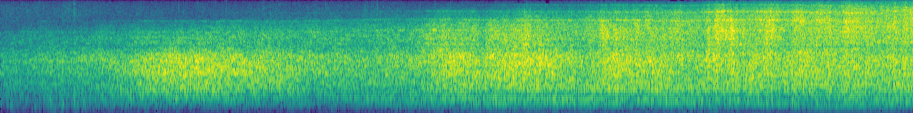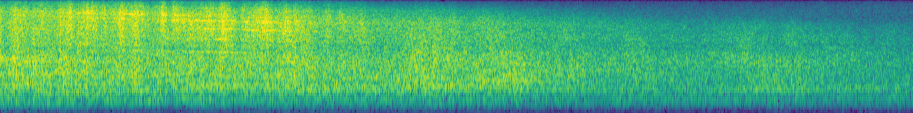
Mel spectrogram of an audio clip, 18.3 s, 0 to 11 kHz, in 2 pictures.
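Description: Ryanair Boeing 737-800 on final approach with gear down, its twin CFM56 turbofans at approach power. The jet noise swells as it comes in, is loudest as it passes overhead with a sweeping whoosh, then fades slowly as it heads away toward the runway.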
